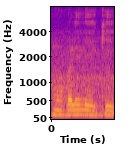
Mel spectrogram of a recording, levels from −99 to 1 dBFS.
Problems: none marked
